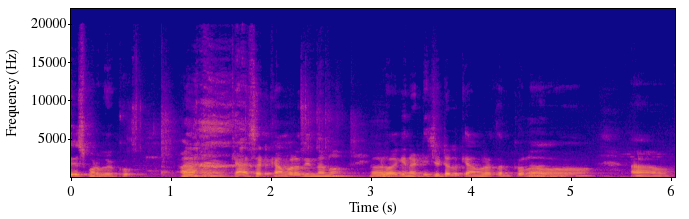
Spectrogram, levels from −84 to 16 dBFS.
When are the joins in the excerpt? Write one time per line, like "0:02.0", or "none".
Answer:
0:01.0

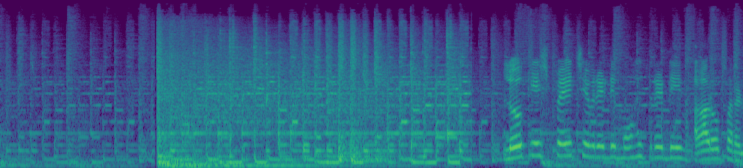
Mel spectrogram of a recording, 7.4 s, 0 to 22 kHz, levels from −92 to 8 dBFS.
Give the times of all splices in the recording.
0:01.5
0:02.9
0:04.2

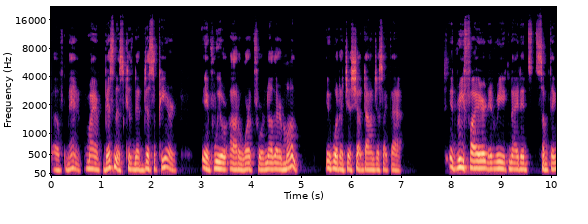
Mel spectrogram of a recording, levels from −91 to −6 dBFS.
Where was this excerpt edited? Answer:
none

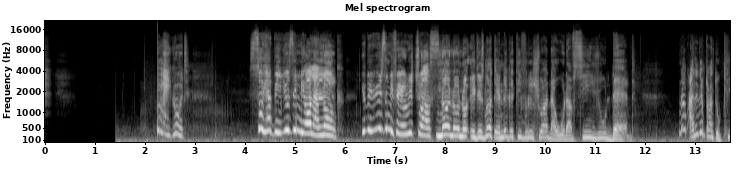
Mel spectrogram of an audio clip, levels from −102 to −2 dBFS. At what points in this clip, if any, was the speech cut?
0:02.2

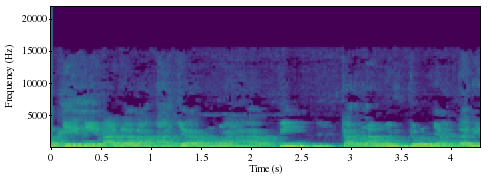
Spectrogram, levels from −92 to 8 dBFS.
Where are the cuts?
none

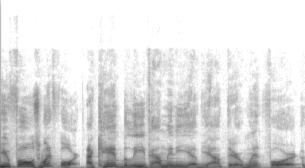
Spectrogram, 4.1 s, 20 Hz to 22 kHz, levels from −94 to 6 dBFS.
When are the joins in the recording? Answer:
0:01.1

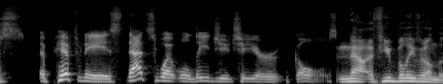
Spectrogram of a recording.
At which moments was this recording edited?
0:03.3

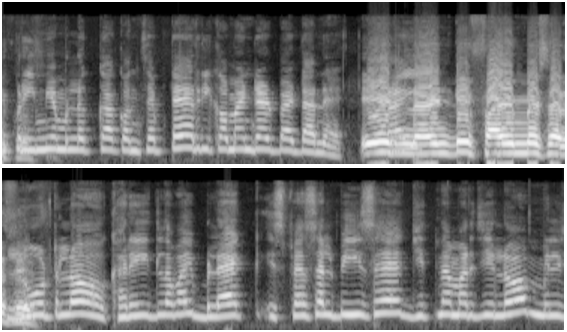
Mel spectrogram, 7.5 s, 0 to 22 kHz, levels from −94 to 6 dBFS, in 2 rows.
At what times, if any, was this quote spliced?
none

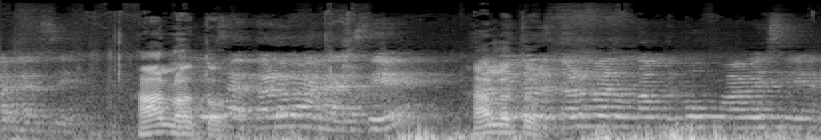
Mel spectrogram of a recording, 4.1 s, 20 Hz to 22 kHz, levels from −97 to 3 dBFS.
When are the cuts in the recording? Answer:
none

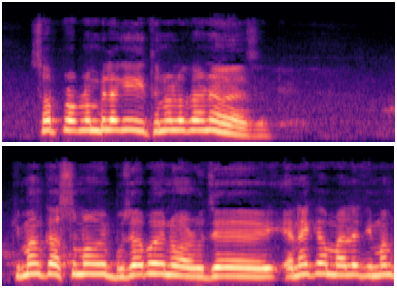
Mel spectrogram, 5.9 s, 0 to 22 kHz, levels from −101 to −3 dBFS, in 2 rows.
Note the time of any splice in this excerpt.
none

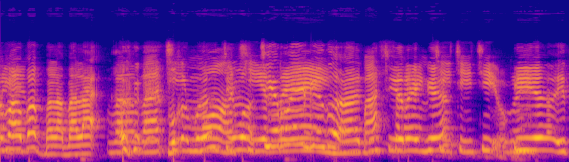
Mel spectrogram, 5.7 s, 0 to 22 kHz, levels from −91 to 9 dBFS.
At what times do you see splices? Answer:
none

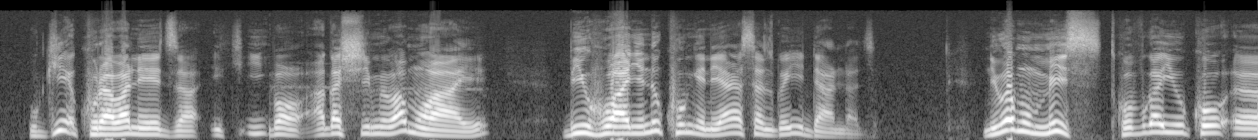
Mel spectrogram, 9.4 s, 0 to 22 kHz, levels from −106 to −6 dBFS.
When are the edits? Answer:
0:01.9

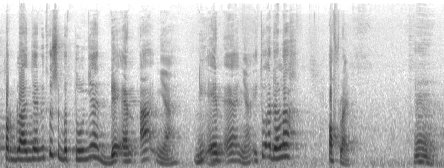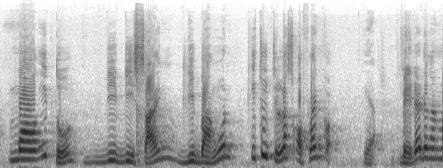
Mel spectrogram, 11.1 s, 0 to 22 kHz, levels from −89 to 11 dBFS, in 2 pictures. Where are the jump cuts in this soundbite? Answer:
none

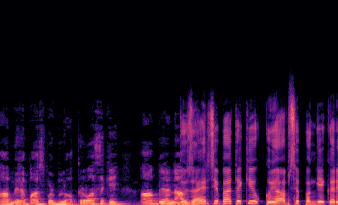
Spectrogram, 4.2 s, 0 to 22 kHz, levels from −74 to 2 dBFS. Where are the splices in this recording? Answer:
none

